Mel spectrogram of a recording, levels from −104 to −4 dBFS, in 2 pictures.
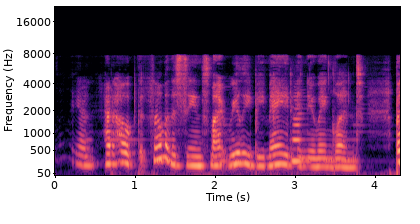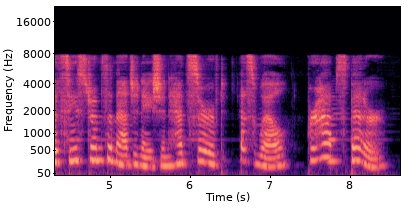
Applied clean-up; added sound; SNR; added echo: neural mask model DeepFilterNet 3.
